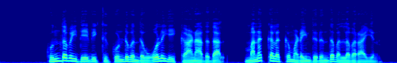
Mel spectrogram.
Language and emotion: Tamil, neutral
